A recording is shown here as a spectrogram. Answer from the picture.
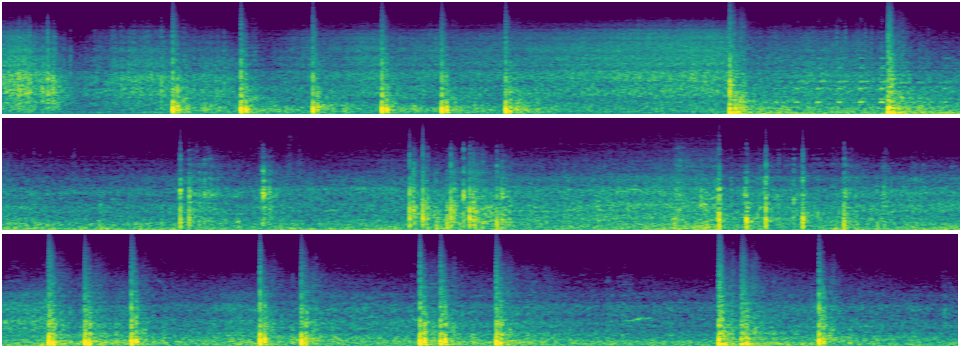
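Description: Aerial fireworks going off. Sharp bangs come several about a second apart near the start and in a denser run toward the end, with continuous crackle and hiss between them.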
